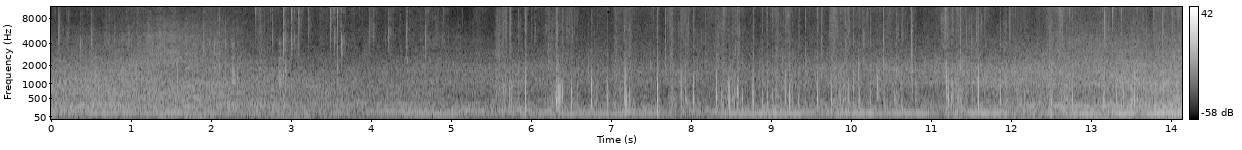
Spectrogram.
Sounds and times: Walking On Snow 4.6 - 14.1

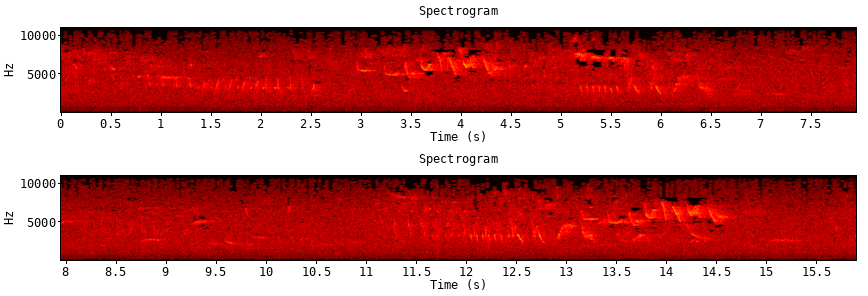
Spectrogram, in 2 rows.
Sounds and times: birds singing 0.0 - 15.9
noise of a nearby water stream 0.0 - 15.9

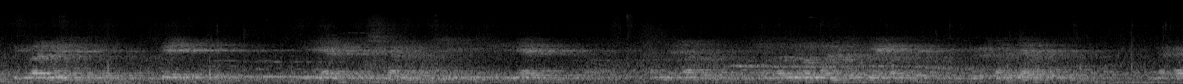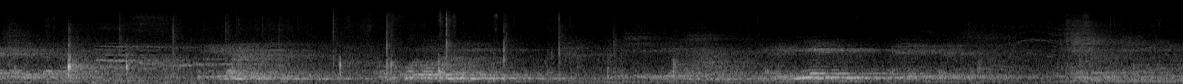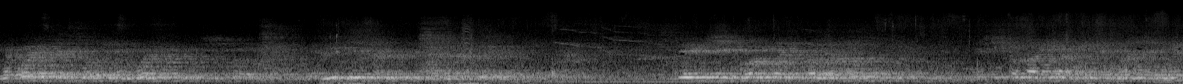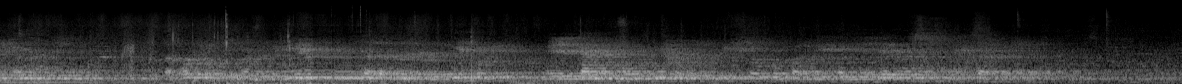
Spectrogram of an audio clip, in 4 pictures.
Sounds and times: murmur of praying 0.0 - 47.3
reverberant steps 0.0 - 47.3
squeaky door that tourists open /close again and again 22.0 - 22.7
squeaky door that tourists open /close again and again 29.2 - 30.4

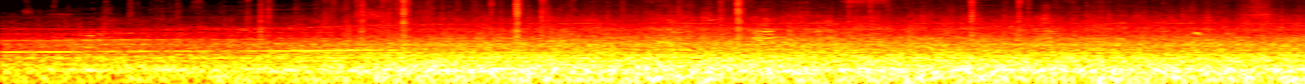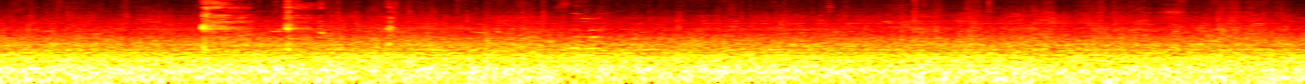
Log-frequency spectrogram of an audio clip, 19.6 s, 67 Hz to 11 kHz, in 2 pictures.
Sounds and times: plane on takeoff 0.0 - 19.5

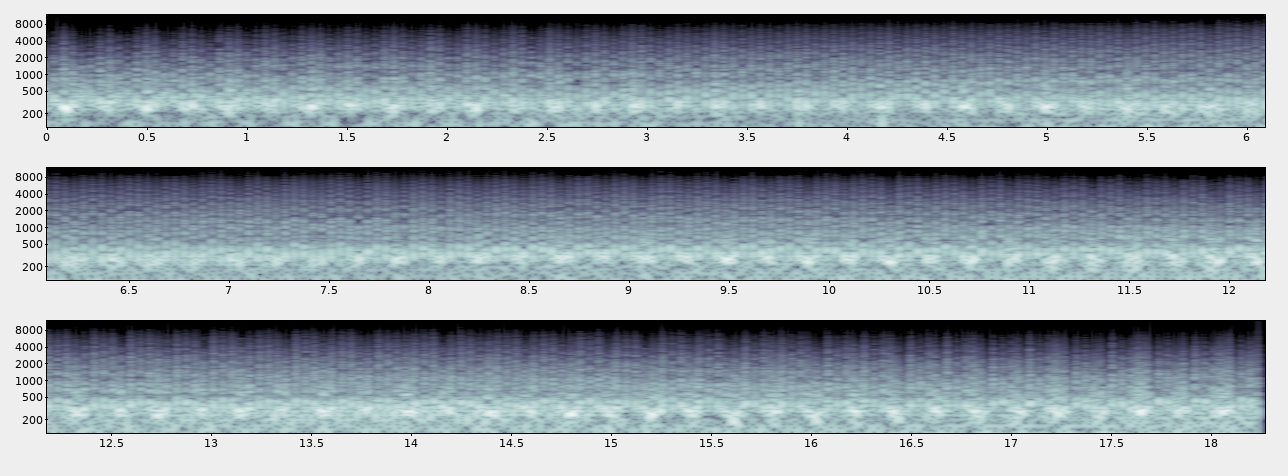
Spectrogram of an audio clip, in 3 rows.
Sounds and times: drone 0.0 - 18.2

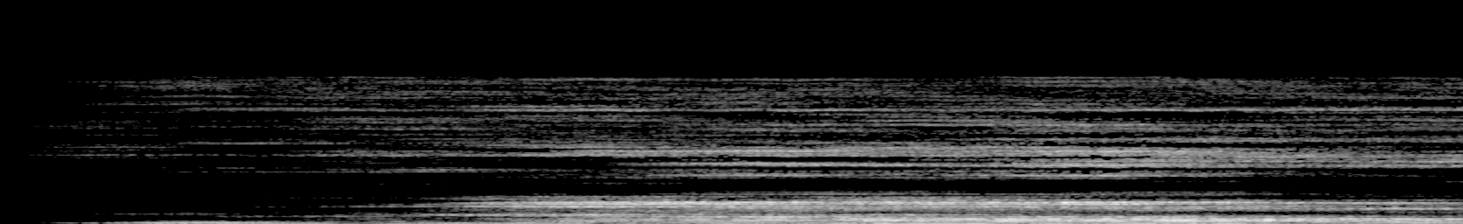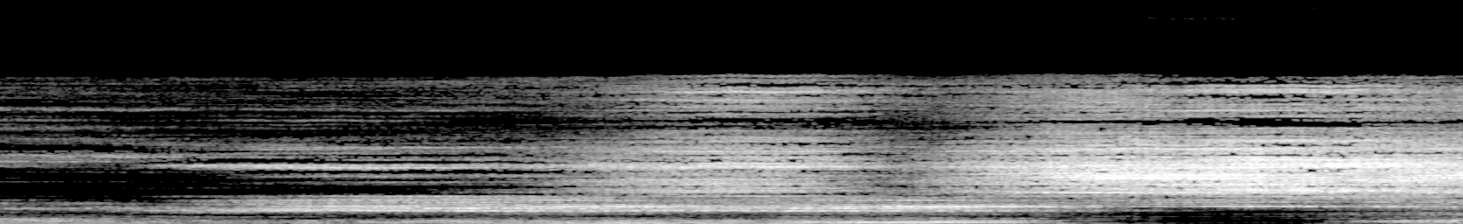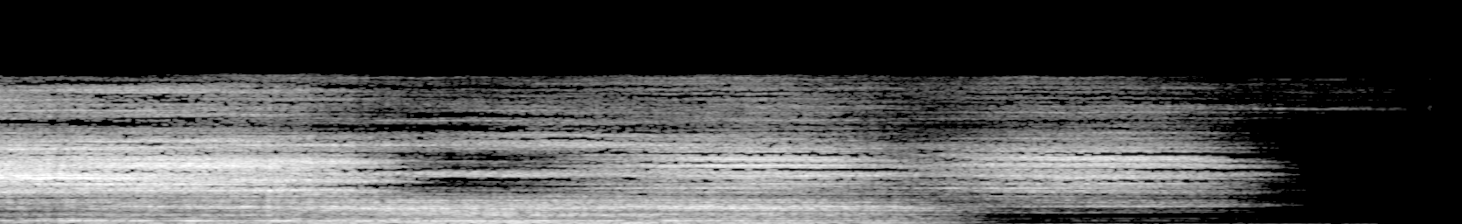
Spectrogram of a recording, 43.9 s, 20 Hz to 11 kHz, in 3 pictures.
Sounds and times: alien type sounds 16.2 - 42.0

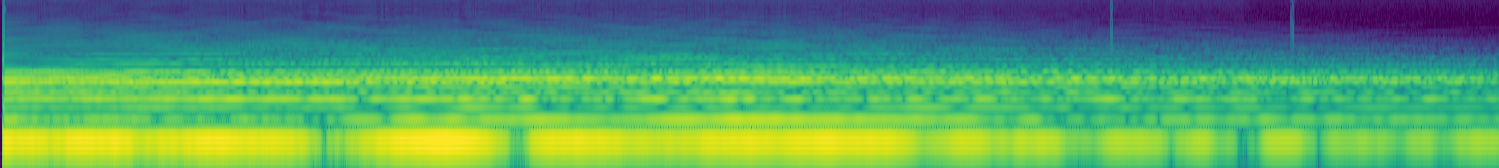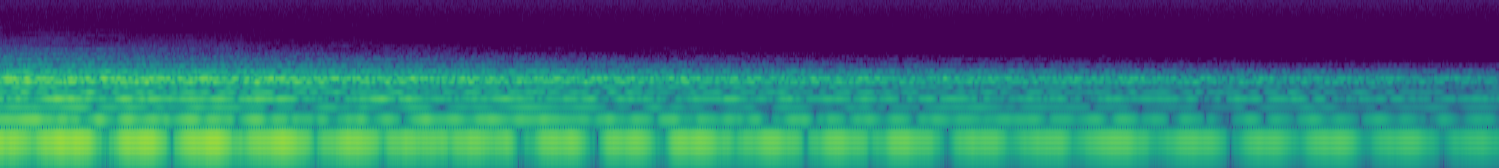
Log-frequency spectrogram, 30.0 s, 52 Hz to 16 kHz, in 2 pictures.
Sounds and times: Synth ambient pad 0.0 - 20.3

